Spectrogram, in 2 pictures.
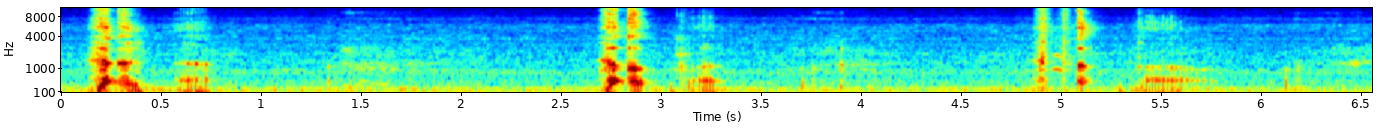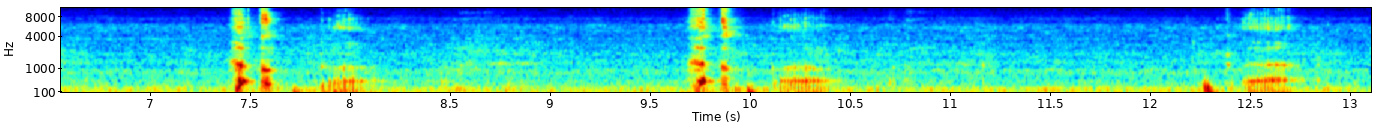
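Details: Belching with hiccups in an adult with a rare chronic condition since December 2015 after surgery with nerve damage (phrenic, vagus nerves): repeated sharp hiccup-like catches, each followed by a throaty burp, about every two and a half seconds.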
